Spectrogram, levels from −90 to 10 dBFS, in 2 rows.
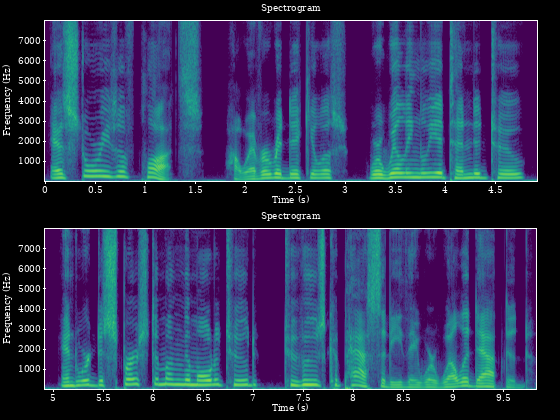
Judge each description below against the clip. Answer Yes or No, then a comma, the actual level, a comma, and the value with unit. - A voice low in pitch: No, medium, 185 Hz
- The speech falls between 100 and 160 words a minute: Yes, average, 140 wpm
